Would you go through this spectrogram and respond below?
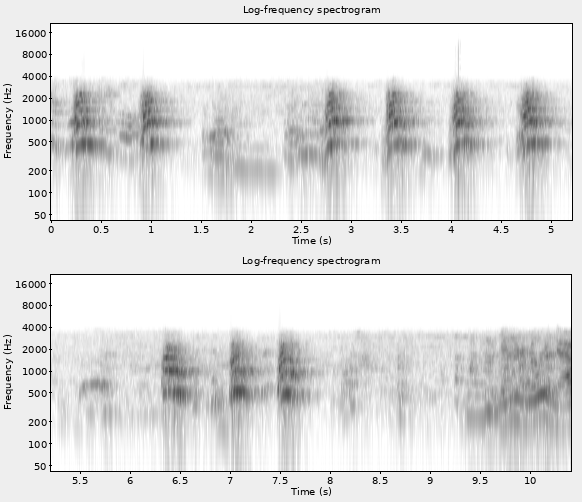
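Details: A German Shorthaired Pointer, angry at a passing helicopter, barks in short, sharp bursts, often two or three in quick succession.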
